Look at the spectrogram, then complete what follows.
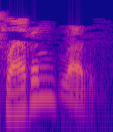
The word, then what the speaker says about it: Slavin: also he and his writing partner um David slavin is it's pronounced slavin I've been slaming away mispronouncing it all this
